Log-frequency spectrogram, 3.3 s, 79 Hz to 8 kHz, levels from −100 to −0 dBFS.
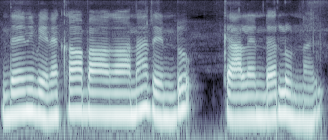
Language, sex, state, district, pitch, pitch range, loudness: Telugu, female, Telangana, Hyderabad, 185 Hz, 170-195 Hz, -12 LUFS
